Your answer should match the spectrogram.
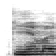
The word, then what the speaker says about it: Guillermo: You pronounce the L's? Guillermo del Toro?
